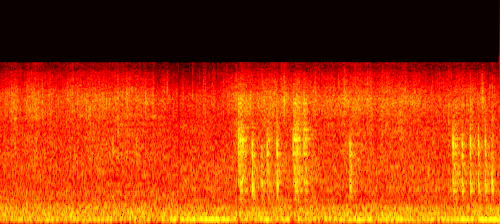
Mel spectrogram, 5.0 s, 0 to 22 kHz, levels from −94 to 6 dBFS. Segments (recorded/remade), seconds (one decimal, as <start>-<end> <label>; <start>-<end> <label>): 0.0-1.1 recorded; 1.1-1.7 remade; 1.7-3.3 recorded; 3.3-3.9 remade; 3.9-5.0 recorded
